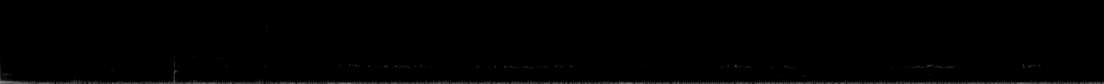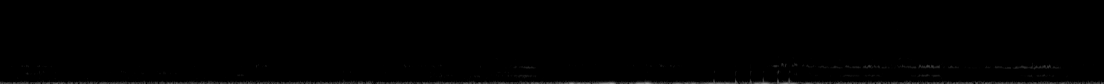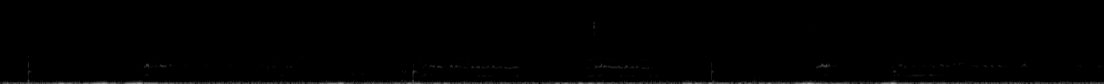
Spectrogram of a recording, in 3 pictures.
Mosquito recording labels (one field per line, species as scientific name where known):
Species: Anopheles arabiensis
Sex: female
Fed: unfed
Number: one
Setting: cup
